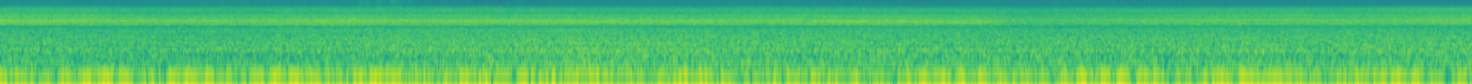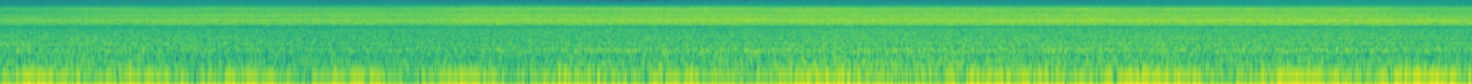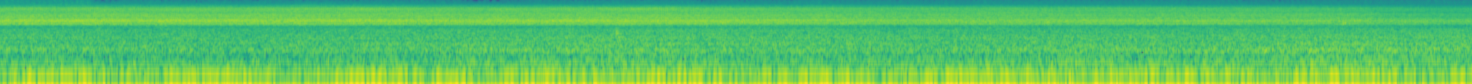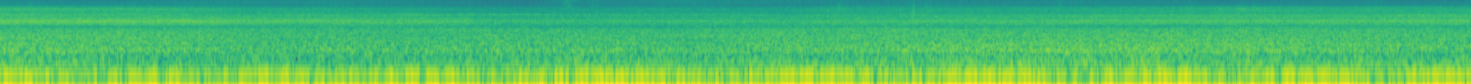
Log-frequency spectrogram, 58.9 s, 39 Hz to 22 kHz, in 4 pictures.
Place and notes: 壯圍鄉過嶺村, Yilan County - Sound wave
Sound wave, Windbreaks, Birdsong sound, Small village
Sony PCM D50+ Soundman OKM II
